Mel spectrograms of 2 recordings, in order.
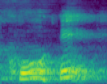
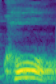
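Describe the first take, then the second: First: The word ends with an added -he syllable. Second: The word ends on a plain long vowel. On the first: The speaker calls it wrong. "ਇਸ ਢੰਗ ਨਾਲ ਨਹੀਂ ਕਰਨਾ" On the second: The speaker calls it right. "ਉਚਾਰਨ ਕਰਾਂਗੇ ਜੀ ਖੋ"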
